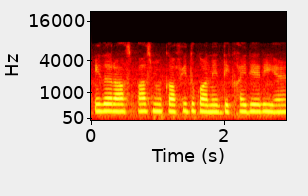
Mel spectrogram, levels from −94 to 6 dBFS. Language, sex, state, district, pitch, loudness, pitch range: Hindi, female, Haryana, Rohtak, 235 Hz, -16 LUFS, 230-240 Hz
